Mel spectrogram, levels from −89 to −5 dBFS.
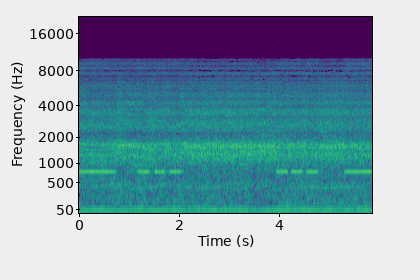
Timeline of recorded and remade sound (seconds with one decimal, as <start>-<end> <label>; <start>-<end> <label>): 0.0-2.2 remade; 2.2-3.4 recorded; 3.4-4.2 remade; 4.2-5.9 recorded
